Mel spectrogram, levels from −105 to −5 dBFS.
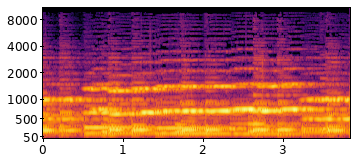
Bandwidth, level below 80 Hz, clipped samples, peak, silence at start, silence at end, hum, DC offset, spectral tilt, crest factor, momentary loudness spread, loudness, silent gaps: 5 kHz; -52 dBFS; under 0.1%; -2 dBFS; 0 s; 0 s; none; under 0.1%; -9.5 dB/octave; 12 dB; 6 LU; -14 LUFS; none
